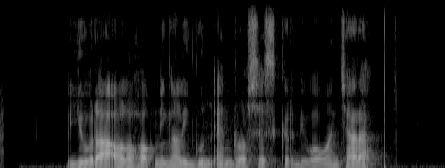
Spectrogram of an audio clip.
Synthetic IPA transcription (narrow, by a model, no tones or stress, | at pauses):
juɾaʔɔ̰lɔɦɔk̚niŋaliɡunʔɛ̰nrɔsɛskɨrdiwawaɲt͡ʃaɾa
